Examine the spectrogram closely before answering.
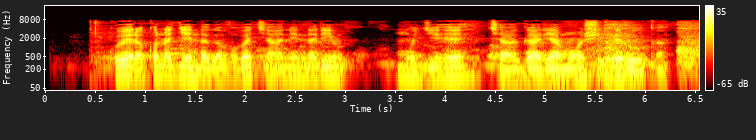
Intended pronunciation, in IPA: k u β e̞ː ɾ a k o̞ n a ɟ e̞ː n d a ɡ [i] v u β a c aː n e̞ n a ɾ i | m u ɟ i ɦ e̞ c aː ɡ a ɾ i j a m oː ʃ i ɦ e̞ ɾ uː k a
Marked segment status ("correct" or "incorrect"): incorrect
